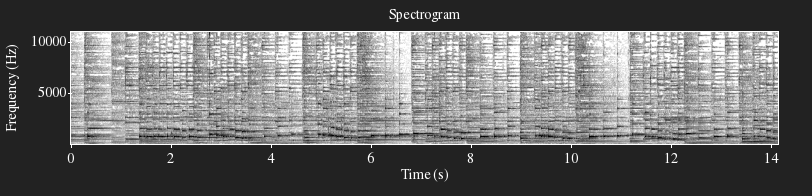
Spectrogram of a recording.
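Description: Baroque music: a mandolin plays a fast melody in running sixteenth notes over a harpsichord continuo bass line.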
